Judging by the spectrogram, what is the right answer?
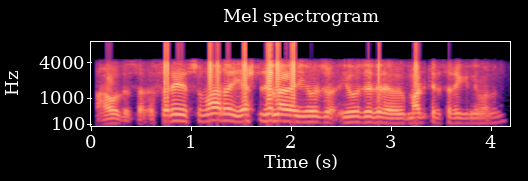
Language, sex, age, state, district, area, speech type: Kannada, male, 45-60, Karnataka, Dharwad, urban, conversation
